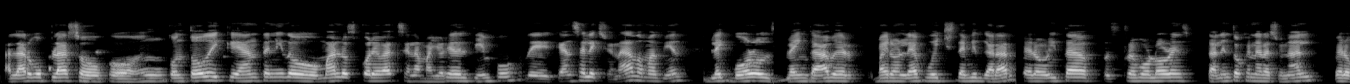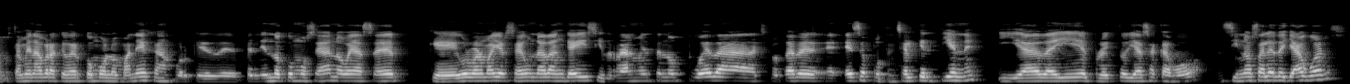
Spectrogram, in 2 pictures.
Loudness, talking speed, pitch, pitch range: -19 LUFS, 190 wpm, 160 Hz, 150-170 Hz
